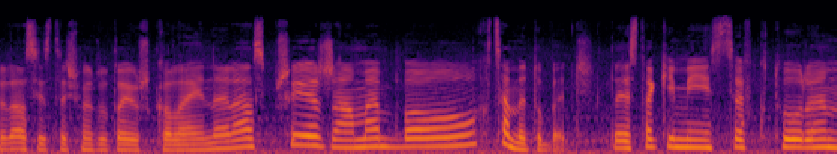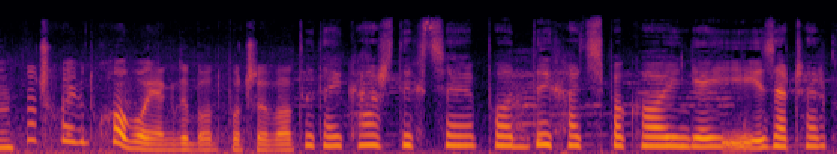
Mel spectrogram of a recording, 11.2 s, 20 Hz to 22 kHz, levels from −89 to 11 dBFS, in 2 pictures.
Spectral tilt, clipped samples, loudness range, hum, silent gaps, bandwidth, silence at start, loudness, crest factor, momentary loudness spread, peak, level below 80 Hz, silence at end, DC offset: -5.5 dB/octave; under 0.1%; 3 LU; none; none; 13.5 kHz; 0 s; -22 LUFS; 18 dB; 8 LU; -4 dBFS; -44 dBFS; 0.05 s; under 0.1%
